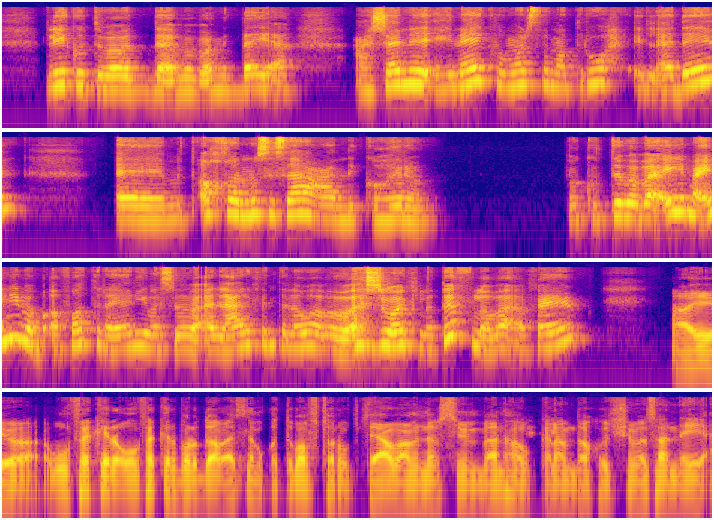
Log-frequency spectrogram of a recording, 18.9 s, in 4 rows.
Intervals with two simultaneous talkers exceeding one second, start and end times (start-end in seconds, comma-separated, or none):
none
